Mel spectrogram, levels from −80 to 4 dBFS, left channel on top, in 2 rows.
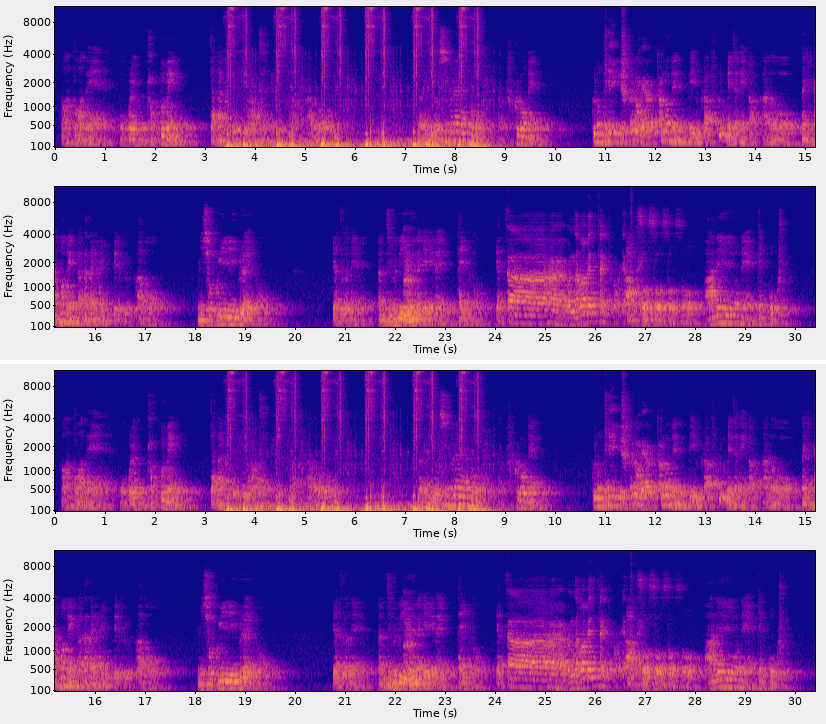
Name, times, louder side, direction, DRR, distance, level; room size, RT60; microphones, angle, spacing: voice 1, 0.1-2.6 3.1-5.6 7.2-8.6 8.9-9.7 10.7-11.7 12.1-14.7 14.9-17.2 18.0-19.5 20.7-21.4 21.7-23.7 24.0-24.2 26.6-29.9, equal, 45° left, -3 dB, 3.1 m, -29 dB
sound 1, 3.4-8.8, equal, 5° left, 0.3 m, -20 dB
voice 2, 11.0-12.2 22.2-22.4 24.2-27.0, equal, 20° left, -3 dB, 2.5 m, -27 dB
20.5 x 8.4 x 2.8 m, 1.1 s
head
